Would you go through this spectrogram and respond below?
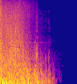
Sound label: pickaxe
